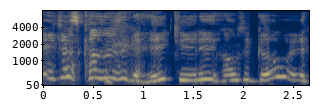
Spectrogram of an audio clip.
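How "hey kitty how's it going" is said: slow, drawn-out talking-dog character voice. Quoting the dog character from the show: dog from Up voice. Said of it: "the dog just sounds like the dog from Up".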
